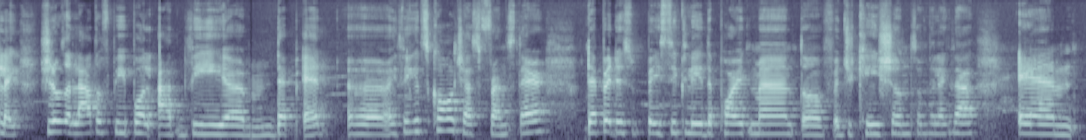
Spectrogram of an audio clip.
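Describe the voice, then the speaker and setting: A young woman raised in Sweden chatting casually to her viewers, laughing often and filling her story with likes and restarts. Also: medium pitch. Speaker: vlogger. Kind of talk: casual storytelling mukbang vlog. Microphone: camera-mounted shotgun mic.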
